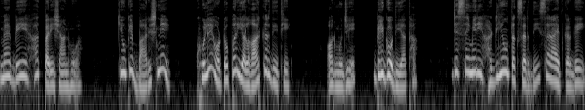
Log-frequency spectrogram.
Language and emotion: Urdu, sad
